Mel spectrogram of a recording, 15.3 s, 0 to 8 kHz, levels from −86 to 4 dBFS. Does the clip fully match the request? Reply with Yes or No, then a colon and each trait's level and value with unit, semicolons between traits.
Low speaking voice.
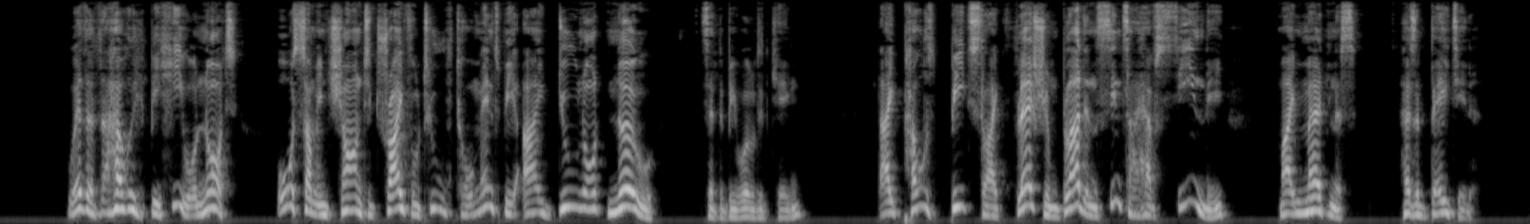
No: medium, 150 Hz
